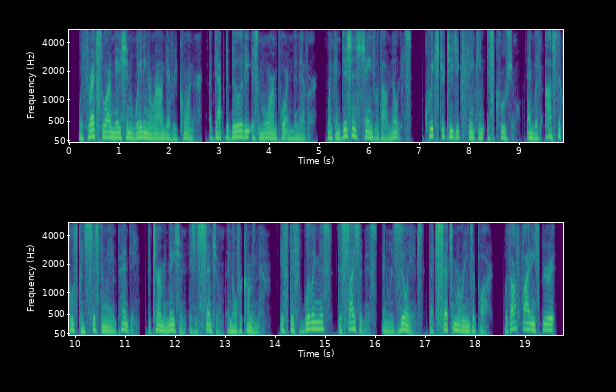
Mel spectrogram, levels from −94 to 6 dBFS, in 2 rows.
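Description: Gritty, metallic sibilants run through this speech clip from start to finish, with the spectrum packed hard up to about 5.5 kHz: aliasing, from dropping 44.1 kHz to 11 kHz unfiltered, folding highs back at roughly 10 dB below the speech.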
